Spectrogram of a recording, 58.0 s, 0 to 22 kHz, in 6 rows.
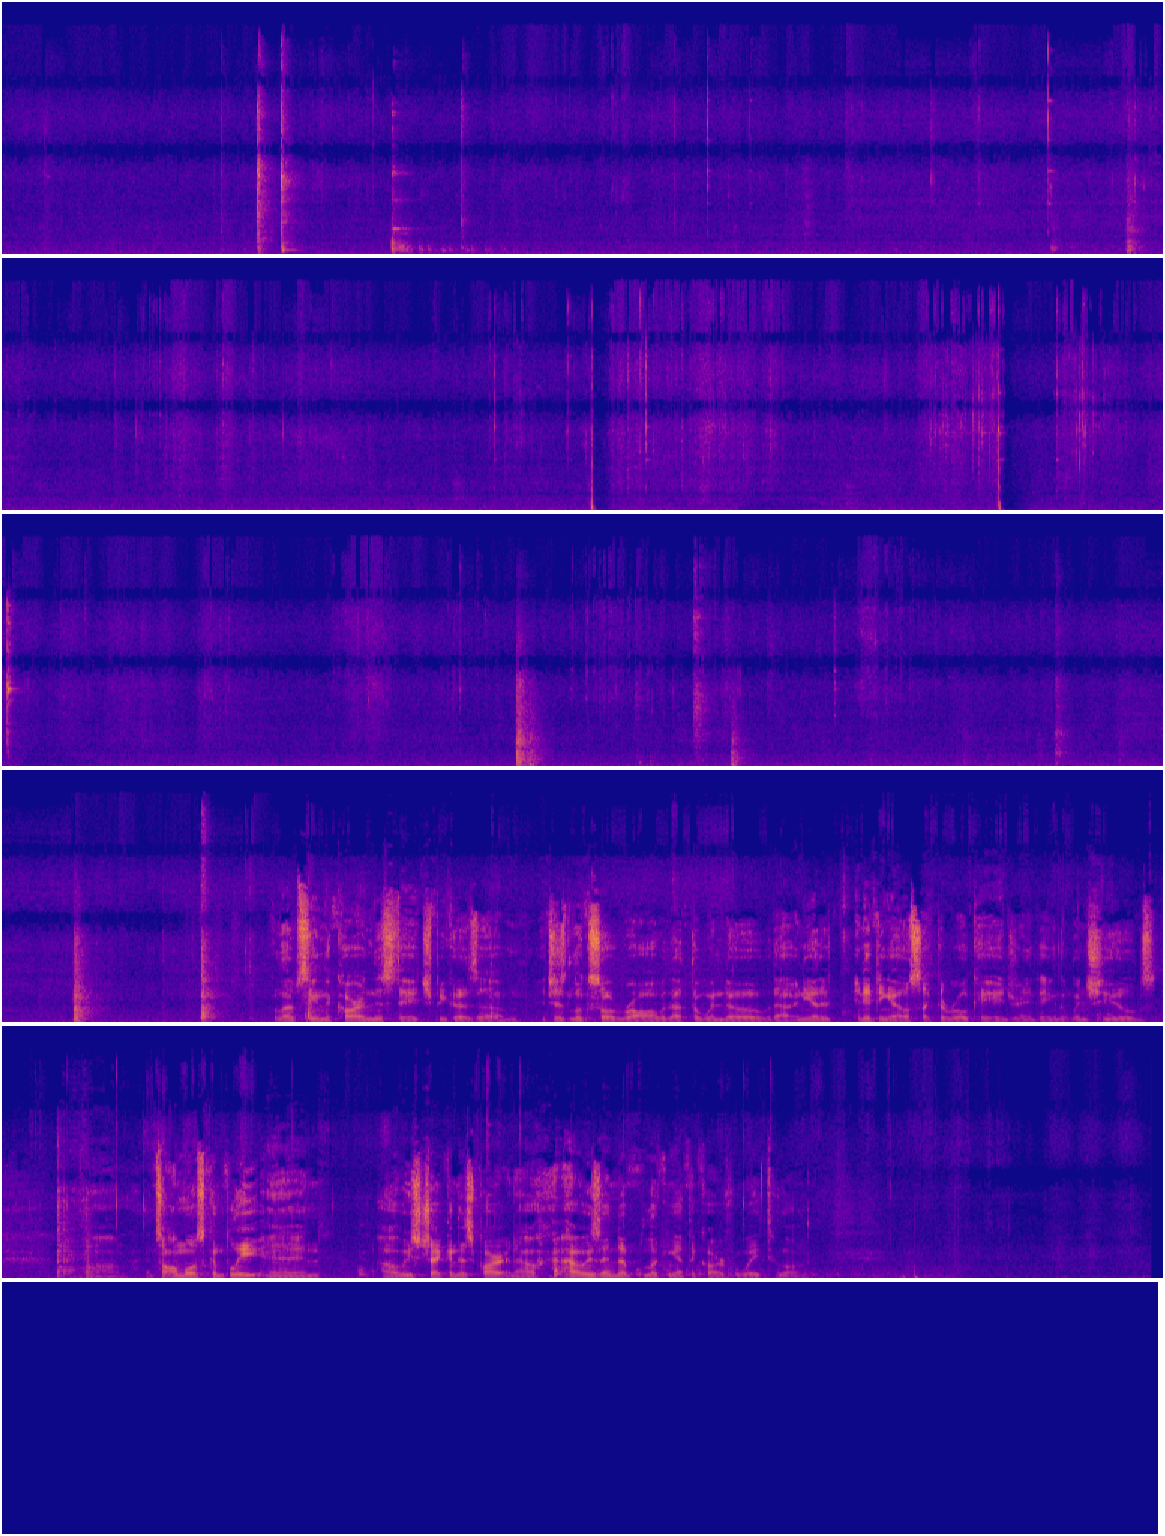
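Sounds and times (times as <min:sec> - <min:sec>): steady low hum: 0:00.0 - 0:48.3.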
